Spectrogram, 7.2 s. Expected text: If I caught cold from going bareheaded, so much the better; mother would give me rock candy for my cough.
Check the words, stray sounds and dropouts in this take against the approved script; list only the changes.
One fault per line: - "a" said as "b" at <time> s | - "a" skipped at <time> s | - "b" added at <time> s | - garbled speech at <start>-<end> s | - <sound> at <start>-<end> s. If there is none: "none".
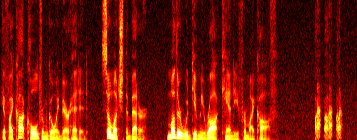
- laugh at 6.3-6.9 s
